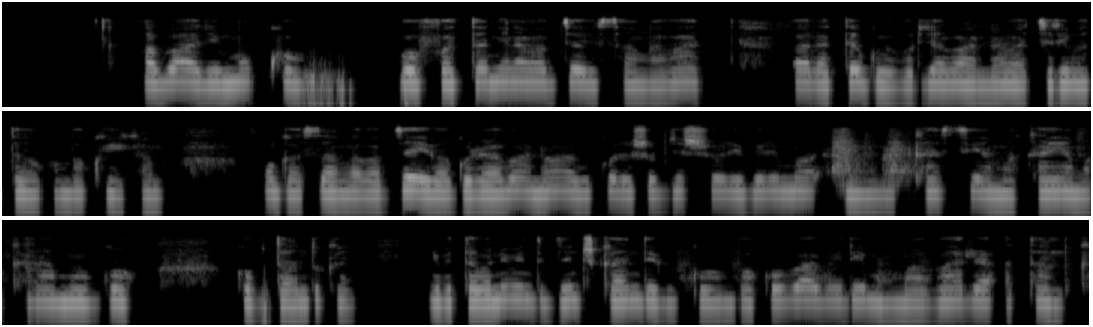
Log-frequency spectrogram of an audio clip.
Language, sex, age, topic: Kinyarwanda, female, 18-24, education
